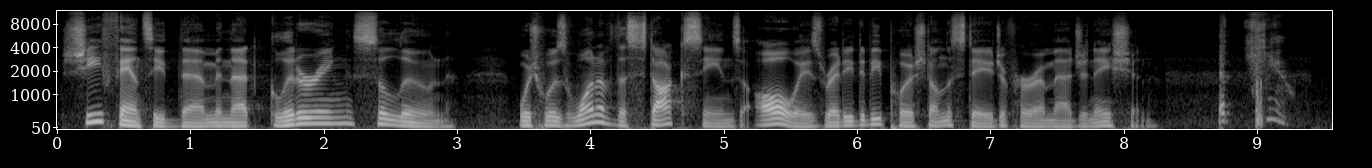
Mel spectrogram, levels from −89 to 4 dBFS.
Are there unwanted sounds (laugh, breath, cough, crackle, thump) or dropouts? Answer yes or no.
yes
